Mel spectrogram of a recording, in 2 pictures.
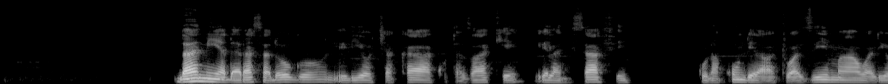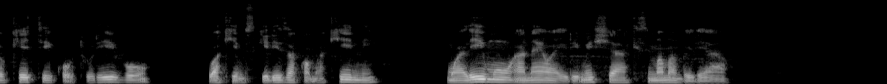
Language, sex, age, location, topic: Swahili, male, 25-35, Dar es Salaam, education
